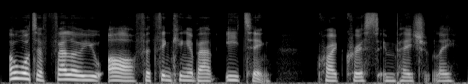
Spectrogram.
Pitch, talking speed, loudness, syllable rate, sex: 185 Hz, 165 wpm, -19 LUFS, 5.4 syllables/s, female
